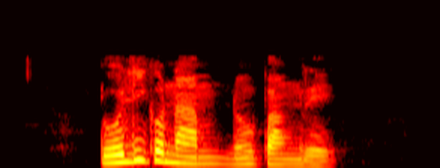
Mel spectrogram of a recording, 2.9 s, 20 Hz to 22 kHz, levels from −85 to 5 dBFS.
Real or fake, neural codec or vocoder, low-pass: real; none; 5.4 kHz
